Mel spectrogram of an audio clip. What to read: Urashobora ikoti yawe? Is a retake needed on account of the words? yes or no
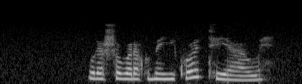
yes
